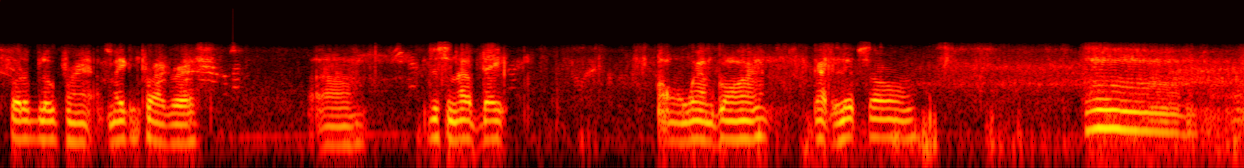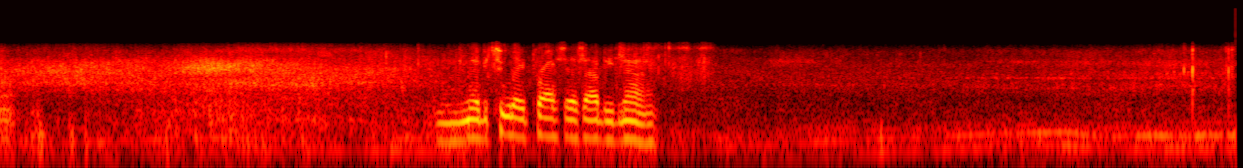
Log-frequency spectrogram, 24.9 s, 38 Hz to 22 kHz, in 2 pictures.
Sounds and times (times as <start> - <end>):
Speech: 0.0 - 2.4, 3.1 - 9.2, 16.8 - 19.0.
